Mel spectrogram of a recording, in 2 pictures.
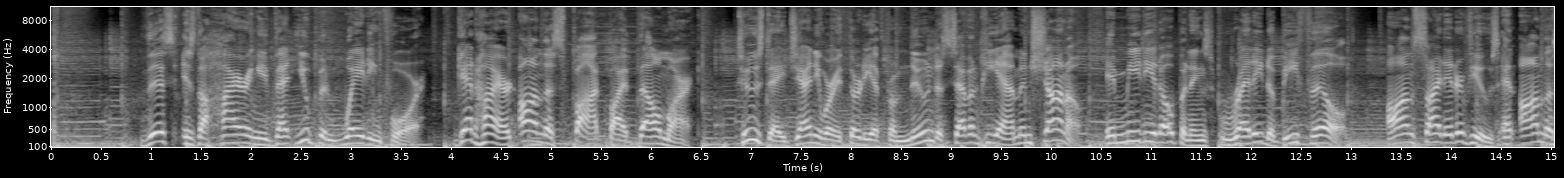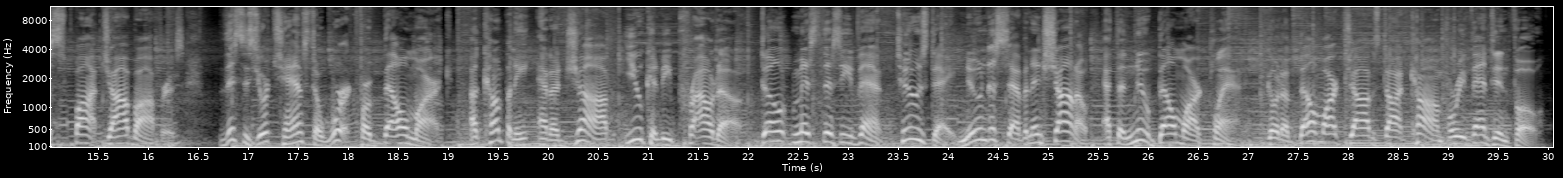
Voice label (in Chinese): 外籍英男 热情广告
